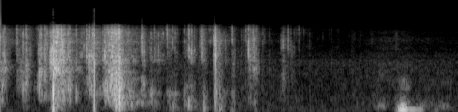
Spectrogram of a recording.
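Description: Trading cards being flicked through by hand: a quick run of light clicks and rustles of card stock that stops about a second and a half in.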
